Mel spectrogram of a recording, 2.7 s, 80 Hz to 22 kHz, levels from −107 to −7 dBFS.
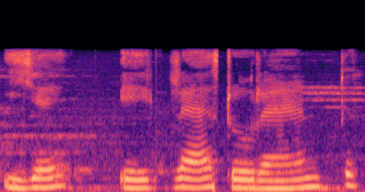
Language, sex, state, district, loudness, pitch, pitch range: Hindi, female, Uttar Pradesh, Hamirpur, -25 LUFS, 175 Hz, 170-185 Hz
